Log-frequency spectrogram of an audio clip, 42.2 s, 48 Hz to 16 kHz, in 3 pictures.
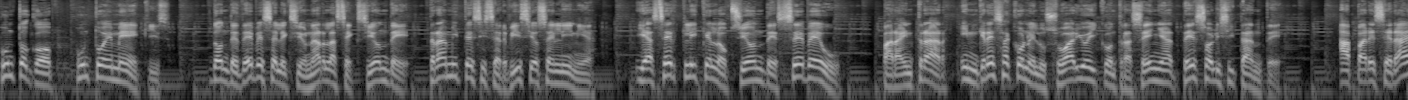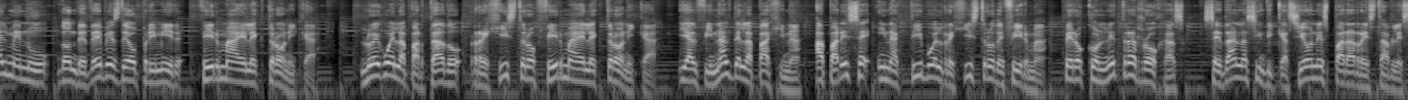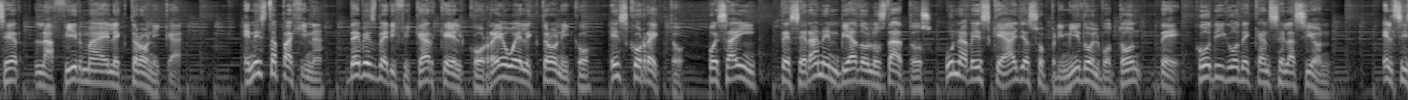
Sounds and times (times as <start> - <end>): Speech: 0.0 - 30.0, 30.6 - 42.2
Music: 0.0 - 42.2.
